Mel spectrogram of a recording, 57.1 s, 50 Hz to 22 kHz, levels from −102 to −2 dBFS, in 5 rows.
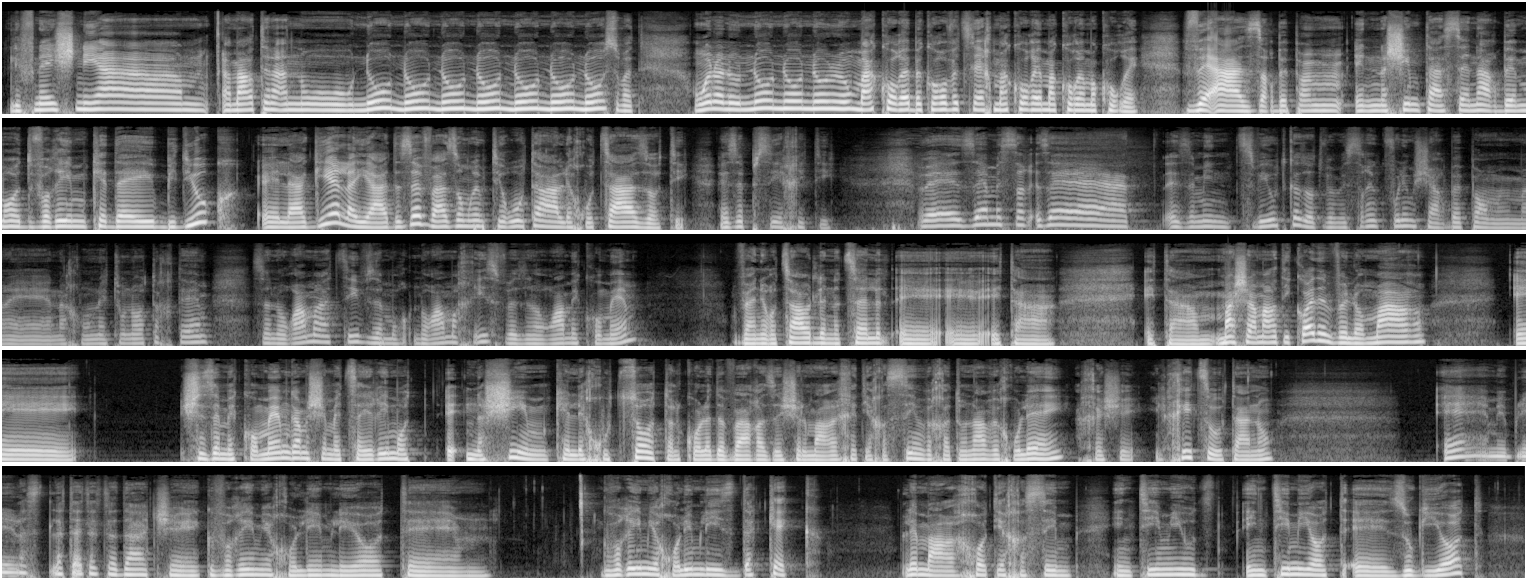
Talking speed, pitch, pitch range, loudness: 130 wpm, 180 Hz, 160-210 Hz, -17 LUFS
